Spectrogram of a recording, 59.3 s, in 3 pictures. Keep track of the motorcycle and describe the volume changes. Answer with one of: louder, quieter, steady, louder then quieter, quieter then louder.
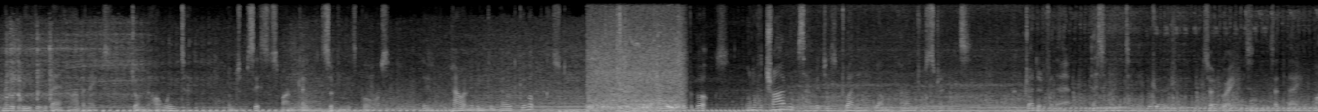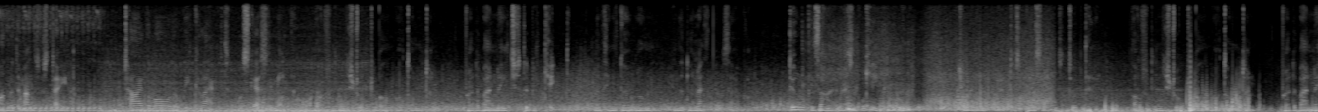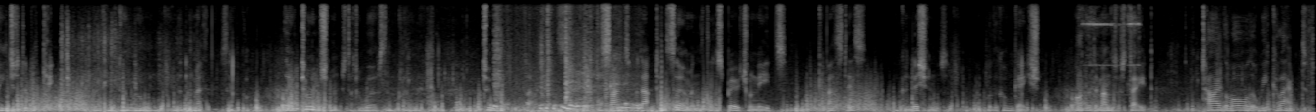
steady.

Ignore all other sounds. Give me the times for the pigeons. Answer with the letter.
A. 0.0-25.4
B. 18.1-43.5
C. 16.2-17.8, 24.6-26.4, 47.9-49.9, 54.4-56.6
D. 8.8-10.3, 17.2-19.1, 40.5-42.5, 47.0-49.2
D.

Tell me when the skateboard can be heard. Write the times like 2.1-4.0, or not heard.
not heard.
